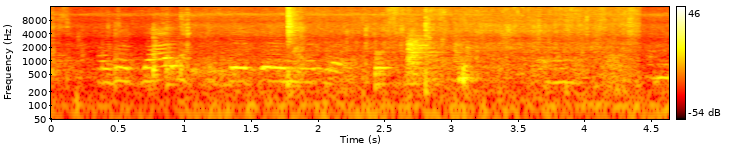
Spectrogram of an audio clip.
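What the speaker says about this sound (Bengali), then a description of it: "পেঁয়াজ কাঁচা লঙ্কা হালকা করে ভেজে নিছি" Onion, green chili and garlic frying lightly in oil, a low continuous sizzle with occasional stirring clinks, while someone talks over it and a voice is faintly heard.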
